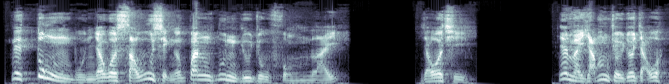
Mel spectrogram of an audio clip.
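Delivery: ordinary delivery, nothing marked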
